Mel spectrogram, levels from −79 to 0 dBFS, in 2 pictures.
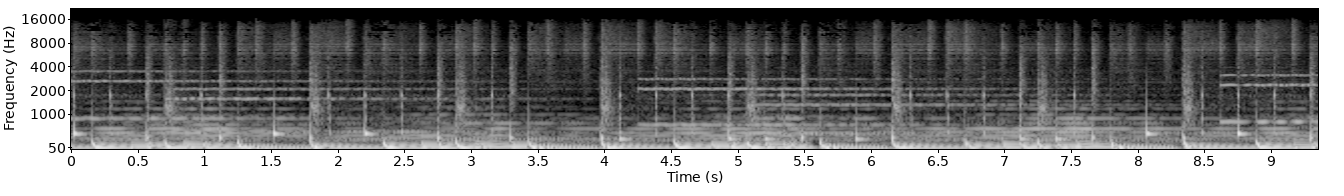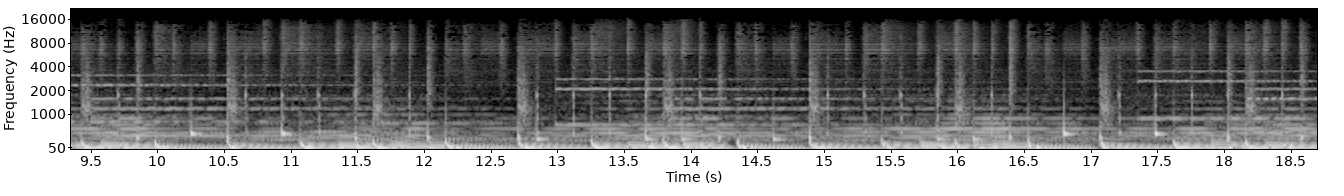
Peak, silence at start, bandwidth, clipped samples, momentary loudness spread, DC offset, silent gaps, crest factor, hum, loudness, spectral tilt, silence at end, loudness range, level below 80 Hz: -2 dBFS; 0 s; 15.5 kHz; under 0.1%; 4 LU; under 0.1%; none; 14 dB; none; -18 LUFS; -6 dB/octave; 0 s; 1 LU; -18 dBFS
